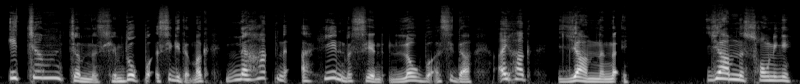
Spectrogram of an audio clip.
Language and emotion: Manipuri, angry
